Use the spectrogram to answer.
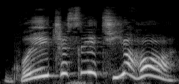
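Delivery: high, slow, menacing order; head witch's high-pitched threat; hissing. A narrator's reading. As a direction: order it with drawn-out venom. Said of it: "сичала верховна відьма".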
